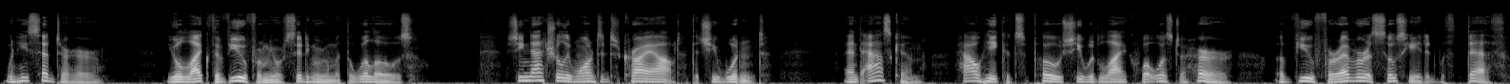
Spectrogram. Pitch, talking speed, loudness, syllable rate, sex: 120 Hz, 185 wpm, -21 LUFS, 4.8 syllables/s, male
